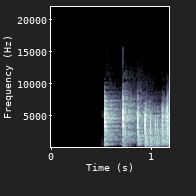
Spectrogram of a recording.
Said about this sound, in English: I gotta get a 6 plus. All right. I'm rolling 4 dice. Oh, yeah, 6.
